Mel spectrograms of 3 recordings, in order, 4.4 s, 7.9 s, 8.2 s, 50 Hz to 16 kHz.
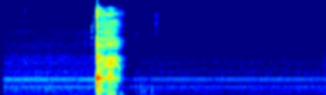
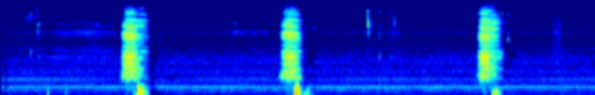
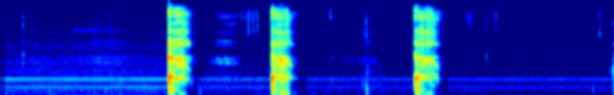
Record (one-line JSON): {"cough_length": "4.4 s", "cough_amplitude": 32768, "cough_signal_mean_std_ratio": 0.18, "exhalation_length": "7.9 s", "exhalation_amplitude": 9909, "exhalation_signal_mean_std_ratio": 0.28, "three_cough_length": "8.2 s", "three_cough_amplitude": 32768, "three_cough_signal_mean_std_ratio": 0.23, "survey_phase": "beta (2021-08-13 to 2022-03-07)", "age": "45-64", "gender": "Female", "wearing_mask": "No", "symptom_none": true, "smoker_status": "Ex-smoker", "respiratory_condition_asthma": false, "respiratory_condition_other": false, "recruitment_source": "REACT", "submission_delay": "5 days", "covid_test_result": "Negative", "covid_test_method": "RT-qPCR", "influenza_a_test_result": "Unknown/Void", "influenza_b_test_result": "Unknown/Void"}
